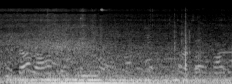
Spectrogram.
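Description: A motor vehicle's engine hum on the road, swelling loudest about a second in as it passes, with voices talking over it.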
